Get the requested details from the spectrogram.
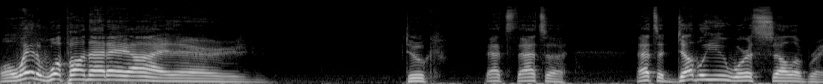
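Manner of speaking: heavily sarcastic tone. Congratulating a player on beating the AI: sarcastic tone. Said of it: "I think I've got some sarcasm dripping on my chin".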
